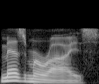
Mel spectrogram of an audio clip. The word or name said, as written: mesmerize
